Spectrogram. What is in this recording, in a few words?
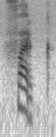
"farka", Hindi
